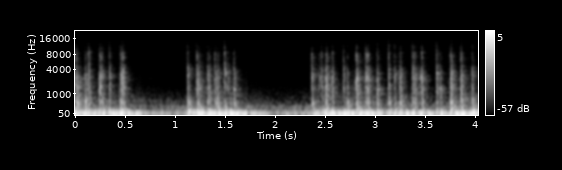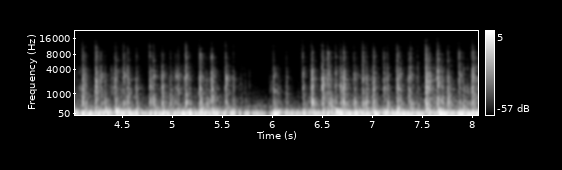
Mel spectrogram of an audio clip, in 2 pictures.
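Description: Both hands type fast with long painted nails and fingertips on a full-size backlit plastic computer keyboard resting on a desk. Dense runs of bright clicky taps sit over a deep, thumpy body. The runs break briefly at about 1, 2 and 6 seconds.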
